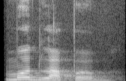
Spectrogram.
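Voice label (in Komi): "мӧдлапӧв", Komi, female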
